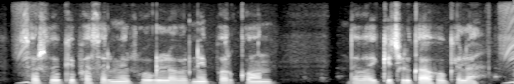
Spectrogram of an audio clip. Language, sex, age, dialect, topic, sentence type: Bhojpuri, male, 25-30, Western, agriculture, question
